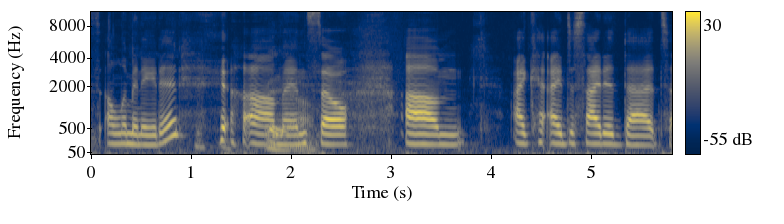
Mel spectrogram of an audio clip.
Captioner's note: laughs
